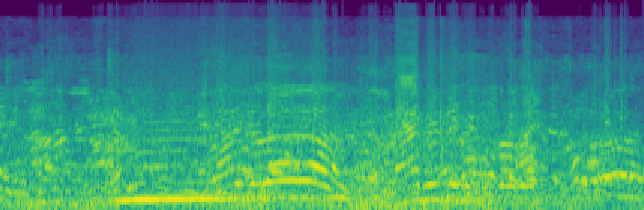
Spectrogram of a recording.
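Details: Sahiwal bull calf at a cattle market in Chattogram, Bangladesh, giving a drawn-out, level moo that bends upward at its end, with a shorter second low call after it, amid constant crowd chatter and bargaining voices.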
